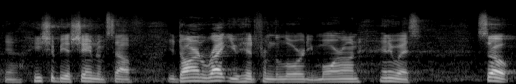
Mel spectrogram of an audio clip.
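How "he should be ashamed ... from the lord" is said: ordinary delivery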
